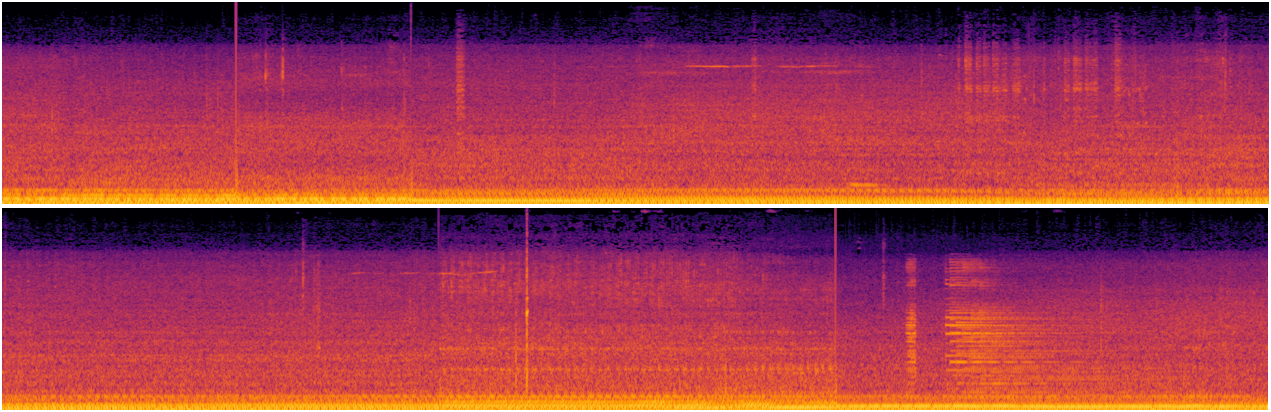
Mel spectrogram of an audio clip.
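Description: Old pickup truck's engine and drivetrain running while driving, heard from inside the cab: a steady low drone whose pitch shifts several times as the speed changes, with faint music alongside.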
